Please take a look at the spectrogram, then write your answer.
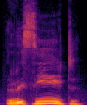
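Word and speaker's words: receipt: आपको पैसा दिया, कोई रिसिप्ट तो दो मेरे को। रिसिप्ट नहीं होता, दिस इज रिसीट। जो रसीद इसको बोलते हैं हिंदी में आप लोग, वो रिसीट होता है, P साइलेंट होता है इसके अंदर।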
